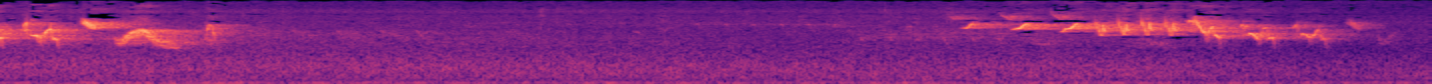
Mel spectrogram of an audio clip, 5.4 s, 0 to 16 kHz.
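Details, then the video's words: Woodland birds in spring, 2023: two quick chirpy notes open, then after a pause a longer rapid run of high twittering notes, all over a low steady background rumble. "Пение лесных птиц. Пение птиц."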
